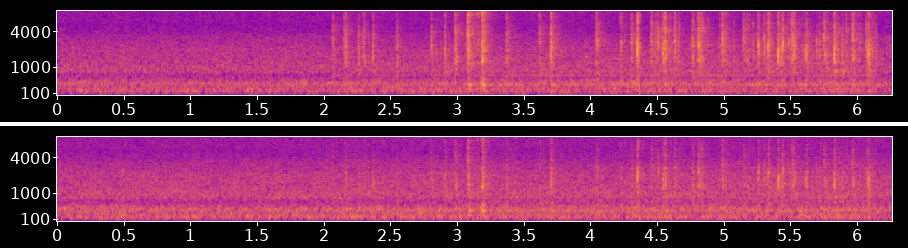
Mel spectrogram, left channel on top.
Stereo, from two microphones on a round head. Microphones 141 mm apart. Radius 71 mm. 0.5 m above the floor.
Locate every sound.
2.1 s typing on a keyboard: 65° left (ahead or behind), 0.5 m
